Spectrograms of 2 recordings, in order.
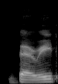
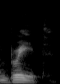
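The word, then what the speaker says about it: ברית: Berit, but it's more like brit.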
